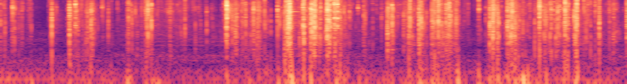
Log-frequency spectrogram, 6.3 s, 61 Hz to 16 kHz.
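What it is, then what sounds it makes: Plastic 3x3 Rubik's cube being twisted. A small, solid plastic 3x3 Rubik's cube is held in both hands while its layers are twisted rapidly with the fingers. The result is a dense stream of sharp, bright plastic clicks and crackling clacks that die away almost instantly, with louder bursts of turning in the middle and later in the clip.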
